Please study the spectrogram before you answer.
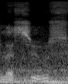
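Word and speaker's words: Ἰησοῦς: Um and uh the name for Jesus in that Greek is uh I believe it's pronounced Iesous, and I'm going to turn this around here.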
